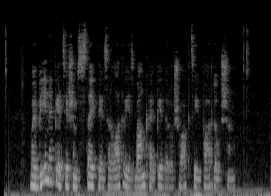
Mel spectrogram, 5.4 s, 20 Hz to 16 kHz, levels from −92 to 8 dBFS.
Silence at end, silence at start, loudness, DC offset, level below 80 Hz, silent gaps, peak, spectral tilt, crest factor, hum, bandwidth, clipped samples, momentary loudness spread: 0 s; 0.1 s; -37 LUFS; under 0.1%; -50 dBFS; none; -18 dBFS; -5.5 dB/octave; 18 dB; none; 10.5 kHz; under 0.1%; 17 LU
